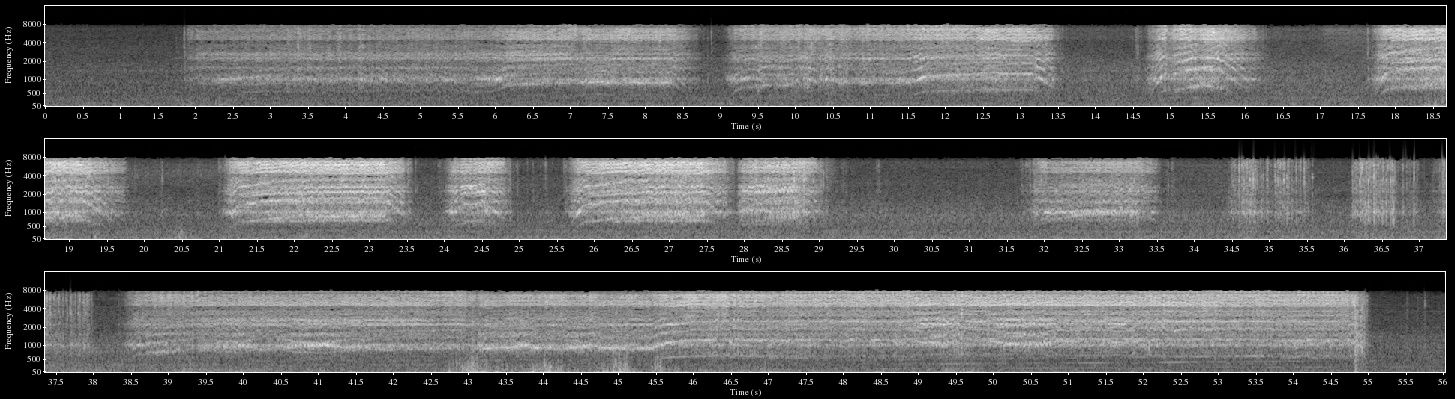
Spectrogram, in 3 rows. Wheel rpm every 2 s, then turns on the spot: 0, 60, 70, 100, 60, 120, 120, 70, 20, 130, 50, 150, 60, 160, 80, 10, 70, 10, 20, 70, 110, 110, 120, 160, 160, 160, 160, 80.
24-26 28-30 34-38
